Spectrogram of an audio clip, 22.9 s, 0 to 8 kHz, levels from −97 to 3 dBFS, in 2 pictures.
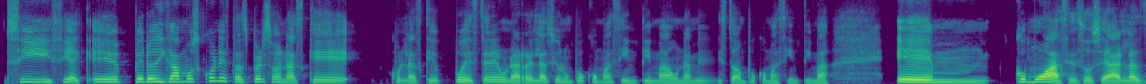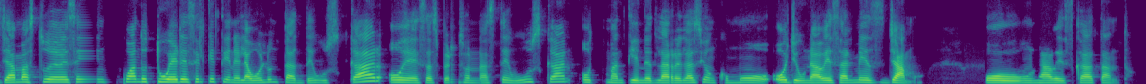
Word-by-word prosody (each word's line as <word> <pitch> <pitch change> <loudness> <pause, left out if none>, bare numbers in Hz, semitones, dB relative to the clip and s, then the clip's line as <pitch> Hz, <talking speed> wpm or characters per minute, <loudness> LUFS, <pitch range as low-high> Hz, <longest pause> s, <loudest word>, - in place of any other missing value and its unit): Sí, 240 -1 -5
sí 235 - -3
hay 210 -1 0
que 245 +1 -2
pero 275 0 +4
digamos, 270 -1 +1
con 325 0 -4
estas 240 -8 -3
personas 230 -7 -4
que 220 - -4 0.3
con 210 -1 -10
las 195 0 -5
que 205 -2 -6
puedes 200 0 -3
tener 220 0 -2
una 200 -4 0
relación 195 +4 -3
un 190 - -9
poco 195 +1 -7
más 195 +1 -8
íntima, 180 -1 -6
una 185 -1 -5
amistad 185 +1 -7
un - - -11
poco - - -11
más 180 -1 -9
íntima, 180 0 -7 0.7
em, 215 -4 +6 0.3
¿cómo 250 -1 +7
haces? 175 -4 +6
O 185 -1 -3
sea, 175 -2 +3
¿las 175 +1 0
llamas 225 +2 +2
tú 250 - -6
de 240 -1 +3
vez 235 +1 0
en 245 -1 -8
cuando? 260 +1 +1
¿Tú 255 -1 +2
eres 240 0 +4
el 250 - -5
que 270 - -5
tiene 230 -6 -5
la 190 -1 +3
voluntad 210 +1 -3
de 180 +1 -9
buscar 235 - +1
o 220 0 +2
esas 190 -2 -2
personas 190 -6 -7
te 215 +2 -5
buscan? 250 +6 -4
O 220 -1 -2
mantienes 195 -2 -2
la 190 -1 +4
relación 200 +3 -2
como, 185 +1 -3
oye, 215 -3 +2
una 180 -1 +2
vez 195 +1 0
al 200 0 +1
mes 205 -2 -3
llamo 185 +2 +3 0.6
o 190 -2 +5
una 185 +1 -1
vez 180 -1 -3
cada 185 -1 +1
tanto. 180 -1 -7
205 Hz, 180 wpm, -24 LUFS, 185-235 Hz, 0.7 s, cómo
